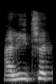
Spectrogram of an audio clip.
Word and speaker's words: Alice: Alice, estoy pronunciando bien tu apellido. Sí, sí, sí. Aliche Colombia.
